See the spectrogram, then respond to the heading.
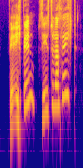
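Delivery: very high-pitched scolding, berating. The small creature answers the stag's scornful question, scolding. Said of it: "schimpfte das Tier".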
